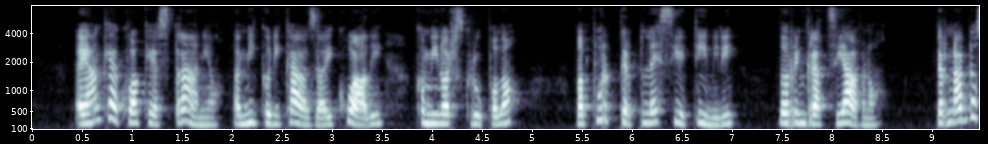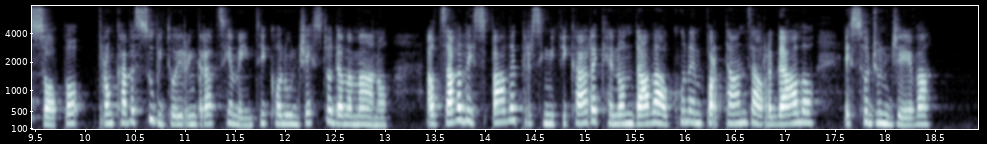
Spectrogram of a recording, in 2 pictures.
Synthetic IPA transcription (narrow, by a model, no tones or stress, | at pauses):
eaŋkeakwalkeast̪ɾanjoamiːkod̪ikaːzaikʰwaːli | kʰomːinorskɾuːpolo | mapːurperplɛsːiet̪ːiːmid̪i | loriŋɡɾat̪sjaːvano | b̥ernard̪osoːpot̪ɾoŋkaːvasuːbit̪oiɾiŋɡɾʔat̪sjamẽnt̪ikonund͡ʒɛst̪od̪elːamaːno | a̰lt̪saːvalespalːepersiɲifikaːɾekʰenːond̪aːvaːlkʰuːnaimport̪ant̪salreɡaːlo | esod͡ʒund͡ʒeːva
